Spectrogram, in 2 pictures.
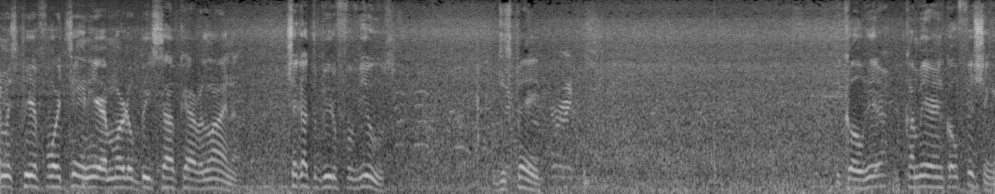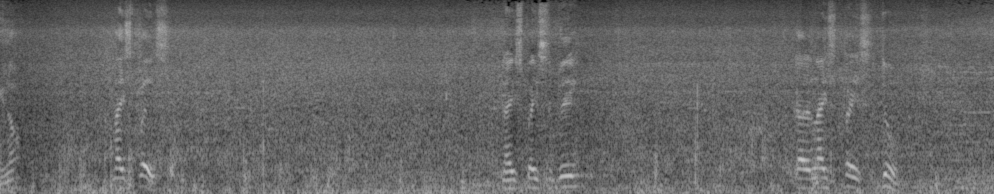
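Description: A man talks close by, in short bursts.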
